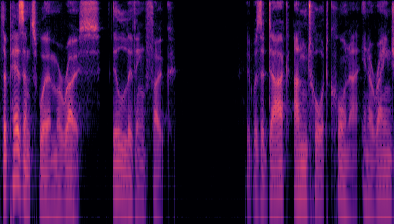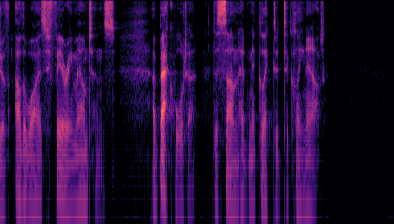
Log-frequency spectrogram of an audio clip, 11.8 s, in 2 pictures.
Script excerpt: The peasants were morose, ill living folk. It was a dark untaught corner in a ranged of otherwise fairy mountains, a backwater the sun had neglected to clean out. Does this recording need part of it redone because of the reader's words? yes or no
yes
